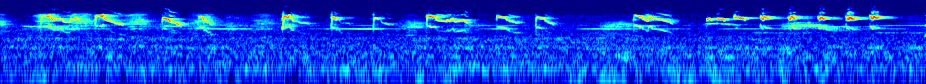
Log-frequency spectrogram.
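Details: Full ngeriwik singing from a buxtomi Oriental white-eye: high squeaky slurred chirps in loose phrases, closing with a fast even run of repeated piercing notes.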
